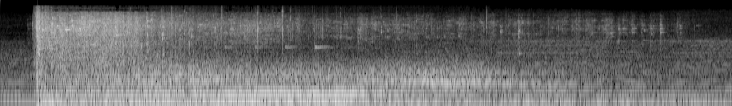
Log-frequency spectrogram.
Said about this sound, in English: What was that? The car. It just exploded.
